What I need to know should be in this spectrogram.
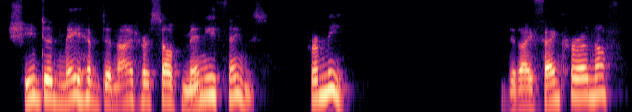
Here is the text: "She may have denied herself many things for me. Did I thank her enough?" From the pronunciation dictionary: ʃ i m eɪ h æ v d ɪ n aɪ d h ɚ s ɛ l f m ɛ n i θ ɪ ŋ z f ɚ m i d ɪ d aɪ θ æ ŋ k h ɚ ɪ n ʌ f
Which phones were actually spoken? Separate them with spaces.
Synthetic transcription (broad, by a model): ʃ i m eɪ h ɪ v d ɪ n aɪ d h ɚ s ɛ l f m ɛ n i θ ɪ ŋ z f ɚ m i d ɪ d aɪ θ æ ŋ k h ɚ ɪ n ʌ f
